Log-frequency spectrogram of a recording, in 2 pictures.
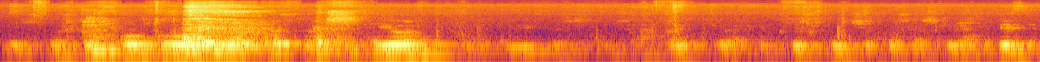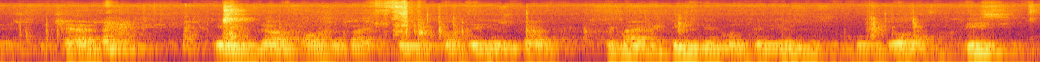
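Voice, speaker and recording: A man's voice: mid-range voice, fairly even intonation, fast talker, dark tone. A man from brand marketing asking the panel a long, winding question at a conference. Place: conference hall. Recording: roomy hall sound, distant mic, faint noise.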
